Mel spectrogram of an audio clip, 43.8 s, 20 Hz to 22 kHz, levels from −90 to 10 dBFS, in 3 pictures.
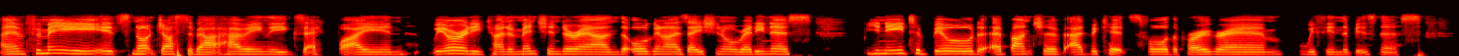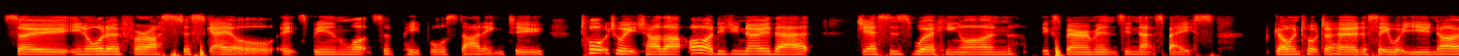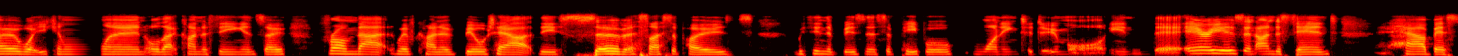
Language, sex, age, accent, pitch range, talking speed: English, female, 20-39, Australian, 170-195 Hz, 155 wpm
